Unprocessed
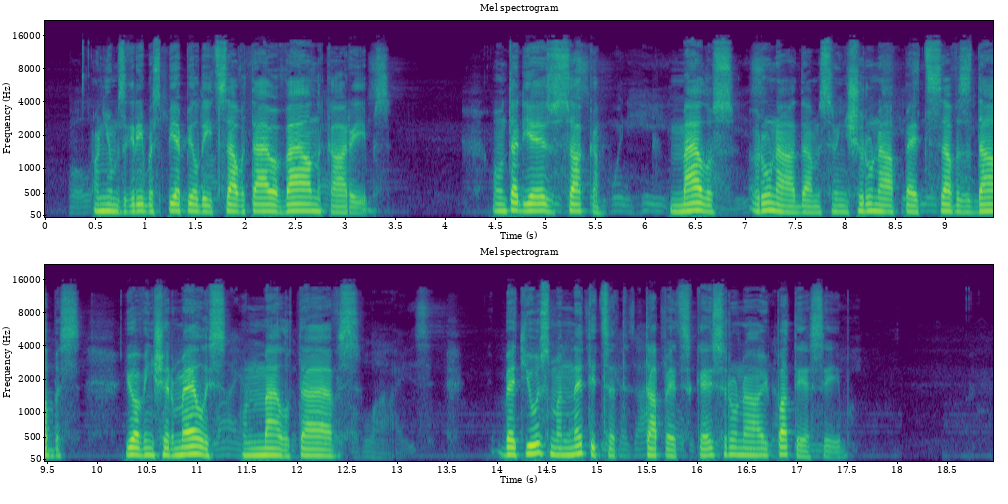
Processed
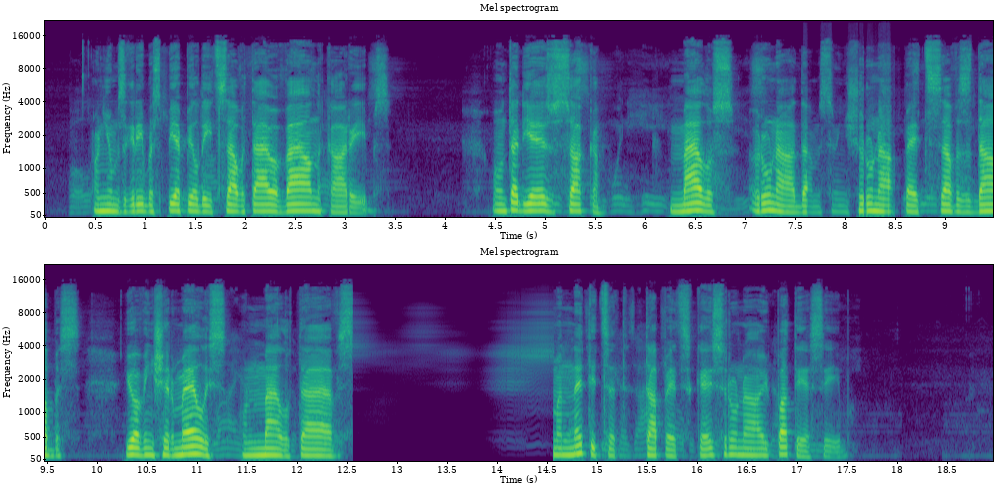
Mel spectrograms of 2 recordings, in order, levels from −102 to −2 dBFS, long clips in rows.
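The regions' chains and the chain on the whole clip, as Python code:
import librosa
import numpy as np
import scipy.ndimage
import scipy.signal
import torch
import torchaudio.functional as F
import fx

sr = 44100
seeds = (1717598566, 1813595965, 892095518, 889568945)

y = fx.chain(x, sr, fx.notch(hz=2600.0, q=18.0),
    fx.leveller(passes=1),
    fx.level_steps(step_db=19), at=(7.58, 8.61))
y = fx.chain(y, sr, fx.spec_blur(span_ms=252.0),
    fx.ladder_bandpass(hz=3900.0, resonance_pct=60), at=(12.55, 14.57))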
